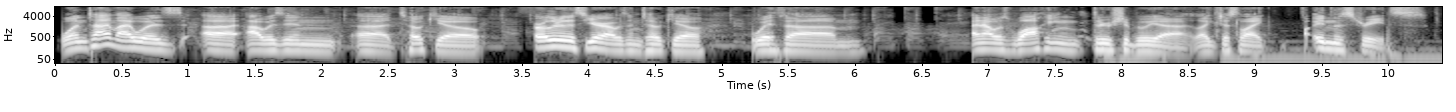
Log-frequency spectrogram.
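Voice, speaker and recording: A man's mid-range voice comes across as smooth, expressive, and unhurried as he chats live on stream. A little congested and stuffy, he jokes casually with lots of cursing, using a desk microphone, and faint music plays in the background.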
